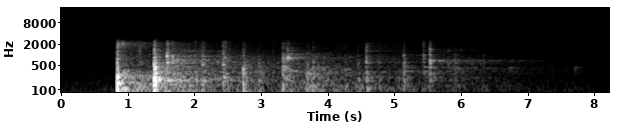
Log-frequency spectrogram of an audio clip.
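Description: A homemade coil gun fires its steel-rod projectile: a sudden sharp crack, then a run of irregular clattering knocks with a metallic ringing that fades over about six seconds as the rod strikes and bounces on a hard surface.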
